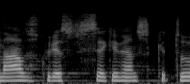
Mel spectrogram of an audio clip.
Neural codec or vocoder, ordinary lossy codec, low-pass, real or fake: codec, 44.1 kHz, 7.8 kbps, DAC; MP3, 48 kbps; 14.4 kHz; fake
